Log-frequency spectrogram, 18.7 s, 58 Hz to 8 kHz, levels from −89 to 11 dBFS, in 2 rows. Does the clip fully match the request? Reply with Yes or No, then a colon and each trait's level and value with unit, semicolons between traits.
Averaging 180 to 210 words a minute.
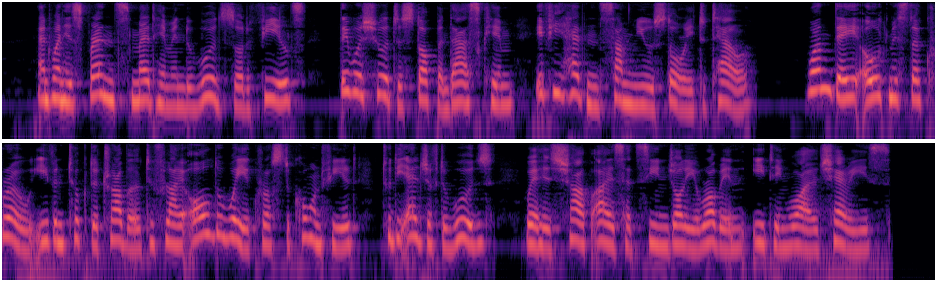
Yes: average, 200 wpm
